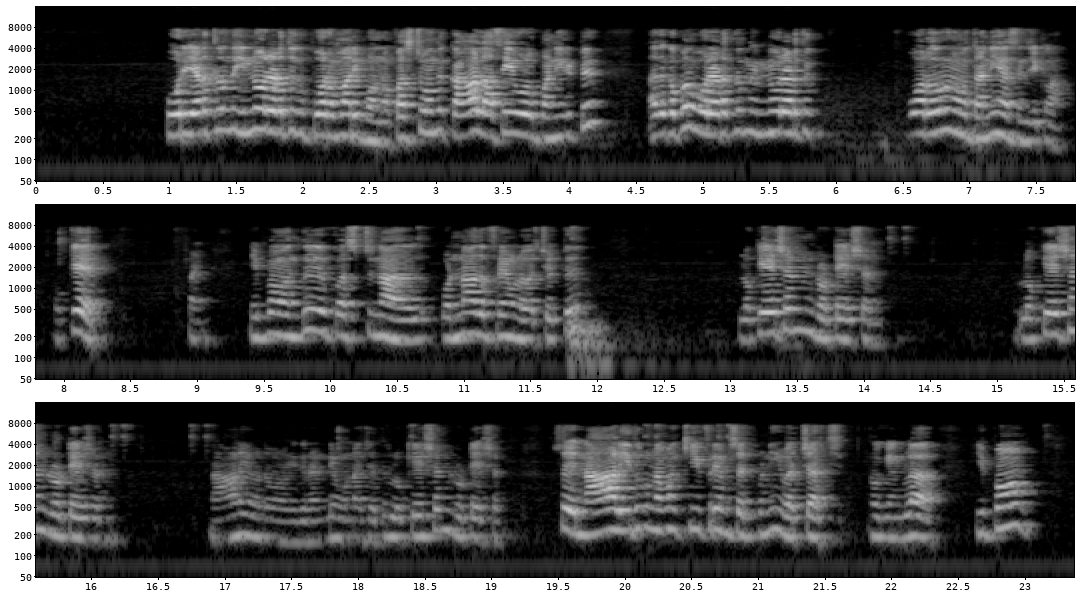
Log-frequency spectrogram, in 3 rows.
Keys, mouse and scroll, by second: 2.8-4.6 scroll down 2, 4.6 middle click, 5.4-6.6 scroll up 1, 6.6-7.9 middle drag, 7.9-8.4 scroll up 1, 8.4 ctrl+s, 8.7 shift+middle click, 9.2-10.4 scroll up 1, 10.4-10.9 scroll up 1, 10.9-12.3 drag, 14.4 click, 16.3 click, 16.9 shift+click, 19.6 ctrl+s, 20.3 shift+click, 20.8 shift+click, 21.8 ctrl+s.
